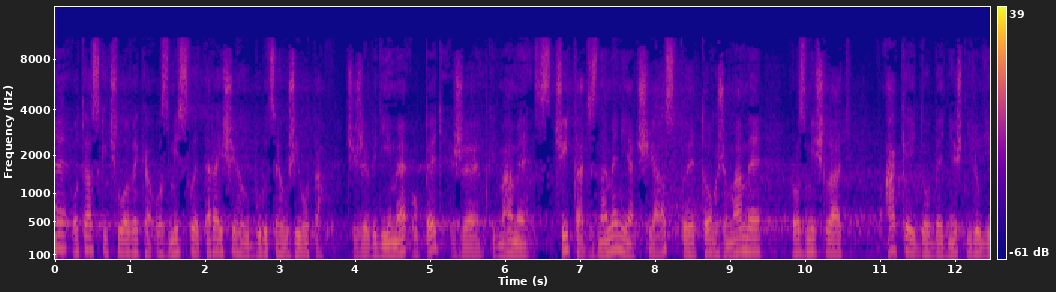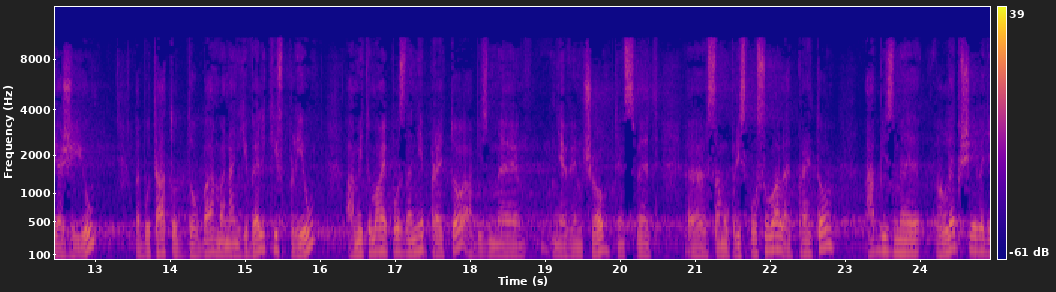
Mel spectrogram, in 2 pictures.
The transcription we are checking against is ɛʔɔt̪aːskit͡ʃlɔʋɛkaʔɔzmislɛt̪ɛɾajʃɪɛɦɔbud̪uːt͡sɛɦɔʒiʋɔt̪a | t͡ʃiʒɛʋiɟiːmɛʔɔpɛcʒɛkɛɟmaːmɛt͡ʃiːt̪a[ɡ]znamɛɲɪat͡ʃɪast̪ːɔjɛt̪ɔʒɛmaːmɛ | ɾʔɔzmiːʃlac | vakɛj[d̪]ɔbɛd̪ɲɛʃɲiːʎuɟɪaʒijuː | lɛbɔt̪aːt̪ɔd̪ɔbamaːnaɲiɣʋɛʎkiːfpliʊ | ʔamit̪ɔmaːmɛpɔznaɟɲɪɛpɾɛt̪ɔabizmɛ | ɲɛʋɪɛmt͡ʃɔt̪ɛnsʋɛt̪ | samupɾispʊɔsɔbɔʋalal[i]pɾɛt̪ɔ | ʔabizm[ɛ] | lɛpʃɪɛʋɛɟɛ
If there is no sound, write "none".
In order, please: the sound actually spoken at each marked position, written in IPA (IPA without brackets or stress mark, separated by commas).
ɟ, d̪, ɛ, ɛ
